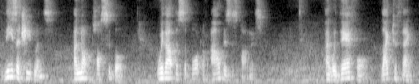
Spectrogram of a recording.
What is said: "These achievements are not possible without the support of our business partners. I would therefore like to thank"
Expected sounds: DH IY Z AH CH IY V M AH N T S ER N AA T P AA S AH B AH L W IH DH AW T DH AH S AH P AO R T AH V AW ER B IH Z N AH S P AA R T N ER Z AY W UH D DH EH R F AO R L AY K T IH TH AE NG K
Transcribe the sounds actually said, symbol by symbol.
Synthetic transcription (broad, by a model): DH IY Z AH CH IY V M AH N T S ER N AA T P AA S AH B AH L W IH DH AW T DH AH S AH P AO R T AH V AW ER B IH Z N AH S P AA R T N ER Z AY W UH D DH EH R F AO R L AY K T IH TH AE NG K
